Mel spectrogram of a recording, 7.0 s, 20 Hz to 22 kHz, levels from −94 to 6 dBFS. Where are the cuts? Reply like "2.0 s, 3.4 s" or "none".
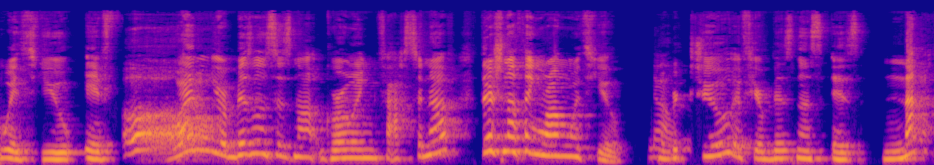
1.3 s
